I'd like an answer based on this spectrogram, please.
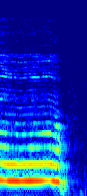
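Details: Domestic hound howling indoors toward a neighbour's dog: one long, steady, strongly tonal held note with rich harmonics, lasting just over a second, then sliding downward and cutting off into silence.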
